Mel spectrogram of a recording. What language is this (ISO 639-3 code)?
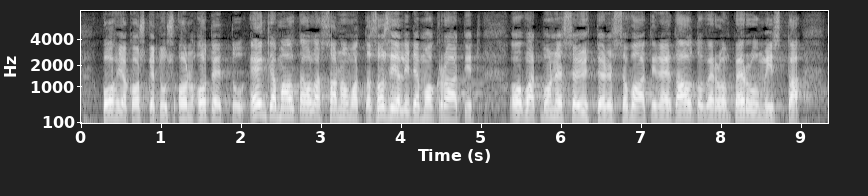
fin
